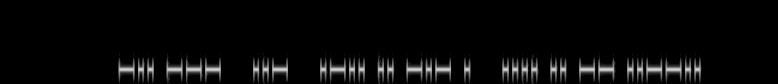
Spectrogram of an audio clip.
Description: Morse code, heard as a keyed tone, about 25 wpm, 700 Hz. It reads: DO U LIKE HIM?
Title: Sentences from Top 100 Words and Abbreviations 25wpm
